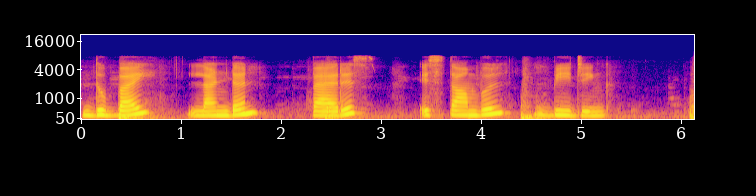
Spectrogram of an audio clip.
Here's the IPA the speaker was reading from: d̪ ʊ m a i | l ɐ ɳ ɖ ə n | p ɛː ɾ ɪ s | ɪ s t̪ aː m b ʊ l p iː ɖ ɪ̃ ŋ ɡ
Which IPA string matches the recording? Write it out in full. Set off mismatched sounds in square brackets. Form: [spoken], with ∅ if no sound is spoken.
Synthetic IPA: d̪ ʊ [b] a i | l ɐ ɳ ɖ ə n | p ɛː ɾ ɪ s | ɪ s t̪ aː m b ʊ l [b] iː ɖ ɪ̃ ŋ ɡ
